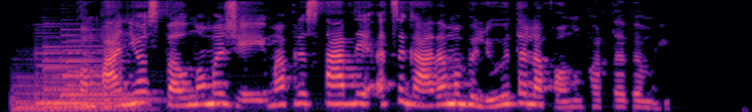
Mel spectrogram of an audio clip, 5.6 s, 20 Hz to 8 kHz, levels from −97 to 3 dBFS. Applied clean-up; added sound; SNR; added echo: classical method spectral subtraction.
